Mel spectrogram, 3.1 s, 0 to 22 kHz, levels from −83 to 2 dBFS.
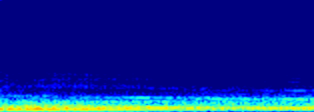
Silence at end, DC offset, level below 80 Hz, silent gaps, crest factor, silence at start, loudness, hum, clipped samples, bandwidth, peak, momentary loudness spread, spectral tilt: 0 s; under 0.1%; -56 dBFS; none; 12 dB; 0 s; -31 LUFS; none; under 0.1%; 1 kHz; -18 dBFS; 7 LU; -17.5 dB/octave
